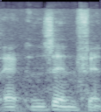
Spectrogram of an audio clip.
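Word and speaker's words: XinFin: n or xdc and you'll find it zenfit's pronounced zenfin is how it's pronounced but just just look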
